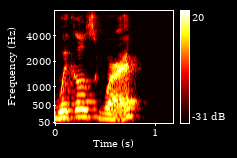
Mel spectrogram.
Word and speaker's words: Wigglesworth: So again, I have a crazy name, you know, like, as you say, the Harry Potter-esque name, Wigglesworth. It's only three syllables, but most people get it wrong.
